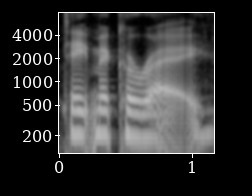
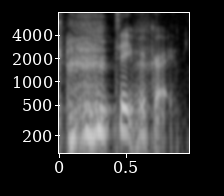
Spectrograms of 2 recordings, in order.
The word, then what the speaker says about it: Tate McRae: You get stuck on the C. That's the big mistake people make. How would you say Tate McRae? And then say it like that.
